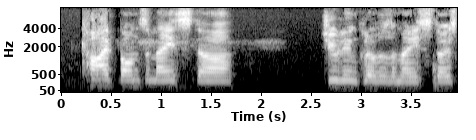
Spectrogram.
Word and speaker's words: maester: got the Masters here he wants to be a maer ma right he's which it's a bit of a dip thong I think it's m AE it's a MAA which is just for like a um maybe it should be pronounced mea for no ma ma is right yeah yeah that's for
